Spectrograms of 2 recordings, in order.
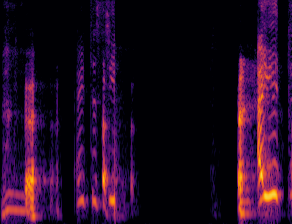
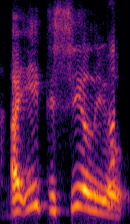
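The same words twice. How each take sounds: First: Count Dracula. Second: Put-on higher, theatrical vampire accent; hammed-up Transylvanian accent; Count Dracula. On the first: Pretend. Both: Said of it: "has to talk like this".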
